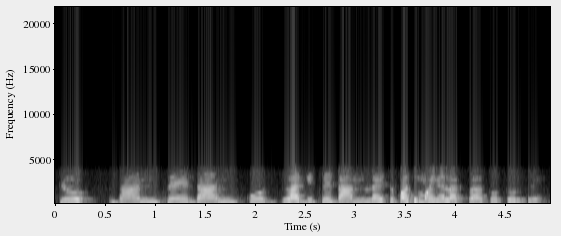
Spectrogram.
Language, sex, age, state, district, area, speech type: Nepali, female, 30-45, West Bengal, Jalpaiguri, urban, conversation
